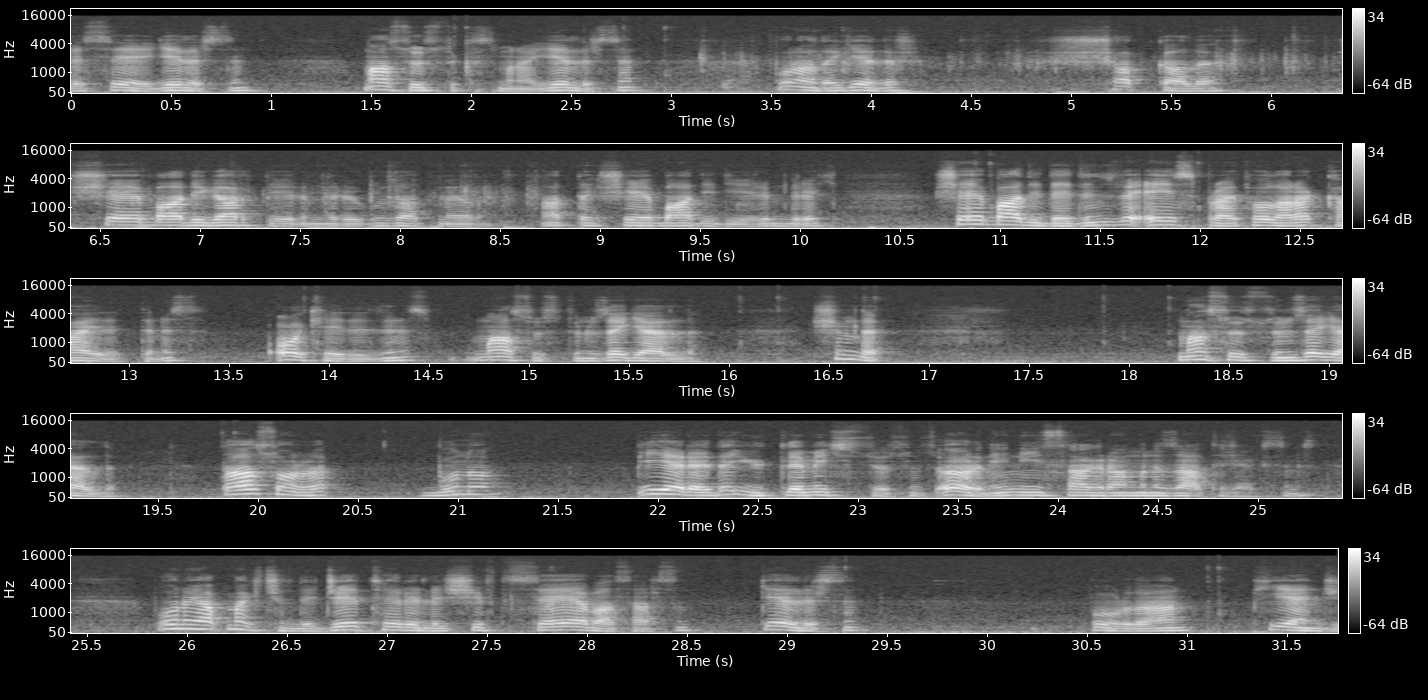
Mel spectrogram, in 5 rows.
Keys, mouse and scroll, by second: 2.0 click, 2.8 click, 5.9 a, 8.4 d, 10.9 click, 12.0 click, 13.9 click, 15.0 click, 16.1 click, 16.7 click, 17.9 click, 18.5 click, 19.9 click, 24.6-25.2 scroll down 1, 25.2-25.5 scroll up 1, 27.7 ctrl+shift+s, 29.3 click, 31.1 click.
